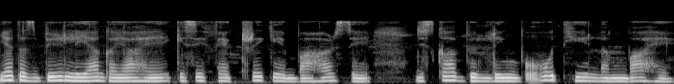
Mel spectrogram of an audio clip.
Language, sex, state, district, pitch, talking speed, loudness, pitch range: Hindi, female, Arunachal Pradesh, Lower Dibang Valley, 160 Hz, 135 wpm, -15 LUFS, 150-170 Hz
